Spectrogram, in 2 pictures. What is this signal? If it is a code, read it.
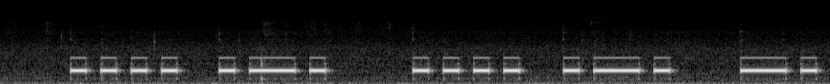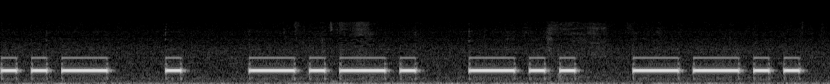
Morse code, heard as a keyed tone, about 8 wpm, 650 Hz. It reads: HR HR <BT>E CDZ
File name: jh8cbh / 2026cw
